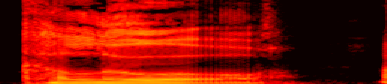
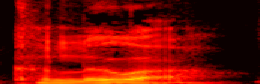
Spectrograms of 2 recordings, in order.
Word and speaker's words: Kahlua: And equal part of coffee liqueur, which is Kahlua. – Oh, don't start that again. Say it properly. – Kahlua. – Thank Kahlua? You.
